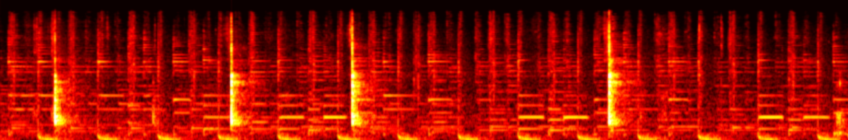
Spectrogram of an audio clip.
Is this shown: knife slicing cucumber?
yes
